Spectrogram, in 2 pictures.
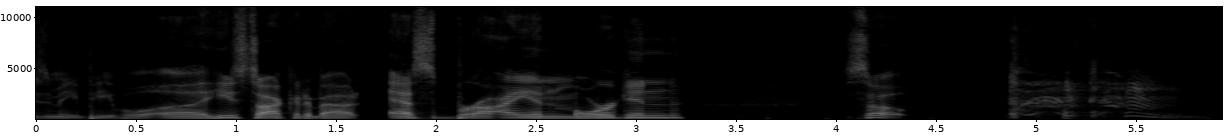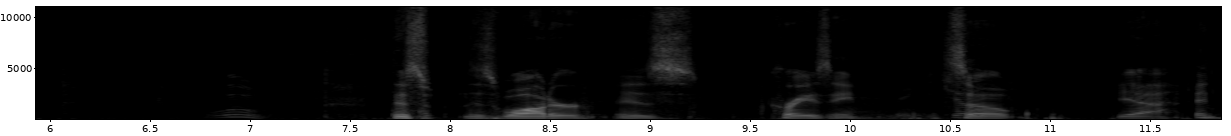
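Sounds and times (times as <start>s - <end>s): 
speech: 0.0s - 3.4s, 4.0s - 5.4s, 7.7s - 11.8s
person clearing throat: 4.9s - 5.9s.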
